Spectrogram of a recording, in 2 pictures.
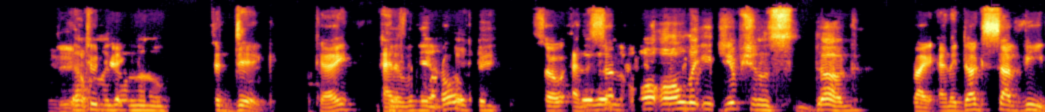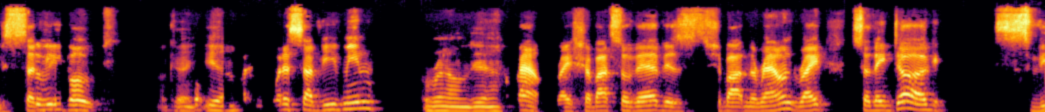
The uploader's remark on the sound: (Facebook/Zoom)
